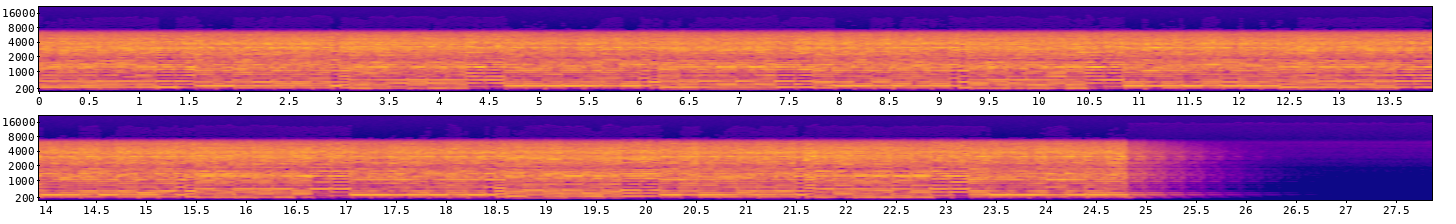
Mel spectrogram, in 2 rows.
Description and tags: Distorted Synth (155 BPM/ Tempo)
This is a distorted Synth sound created using Massive and third party effects and processes.
155-BPM, Synth, electric-dance-music, music, EDM, electric, Distorted, dance, Lead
